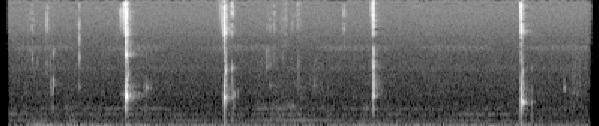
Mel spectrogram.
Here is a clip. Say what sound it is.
eyes blinking sound effect OWI
sound recording of me making sounds out of my mouth to create the effect of an animated characters eyes blinking
blinking, mouth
